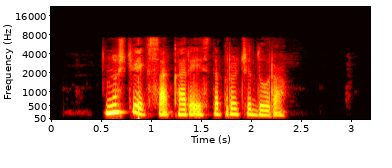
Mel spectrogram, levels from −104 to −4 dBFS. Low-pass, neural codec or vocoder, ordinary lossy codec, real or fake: 7.2 kHz; none; MP3, 48 kbps; real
